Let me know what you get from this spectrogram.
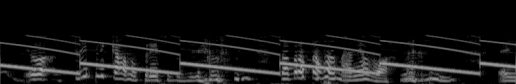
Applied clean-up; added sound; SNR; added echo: classical method WPE with log-MMSE.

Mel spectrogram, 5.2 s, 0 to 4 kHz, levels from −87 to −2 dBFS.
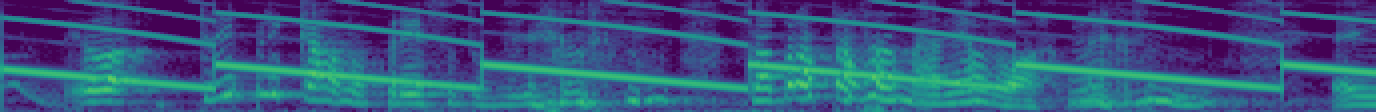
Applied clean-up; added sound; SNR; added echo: none; Alarm; -3 dB; reverberation time 1.0 s.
